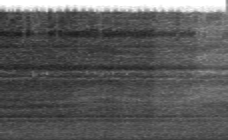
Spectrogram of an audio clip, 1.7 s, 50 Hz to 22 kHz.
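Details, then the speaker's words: Califone 3670AV-1 classroom listening center powered on with volume fully up: constant 60 Hz mains buzz under heavy hiss at the output. Hiss drops with the tone control at low, buzz stays. Owner suspects it needs a belt and possibly capacitors. "When I power this on, have a listen to the noise coming from the output. There's a 60 Hz buzzing and a lot of hissing."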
